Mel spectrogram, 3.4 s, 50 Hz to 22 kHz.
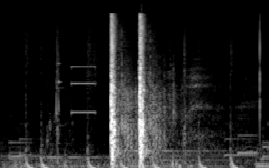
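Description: Two sharp, loud shotgun blasts from a custom Italian UGC Venus side-by-side in 20 or 28 gauge, fired in quick succession on double triggers, each followed by a short echoing decay over faint background noise.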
